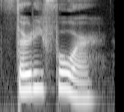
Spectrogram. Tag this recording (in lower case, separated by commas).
speech, woman speaking, human voice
